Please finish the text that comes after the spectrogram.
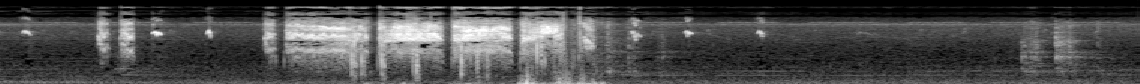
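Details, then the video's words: A canary in a cage, singing at a camera it sees for the first time, gives a short burst of loud buzzy rolling trill between sparse, isolated high chirps. "kenari gacor bikin geleng geleng kepala reaksi kenari saat pertama kali lihat camera dalam sangkar"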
